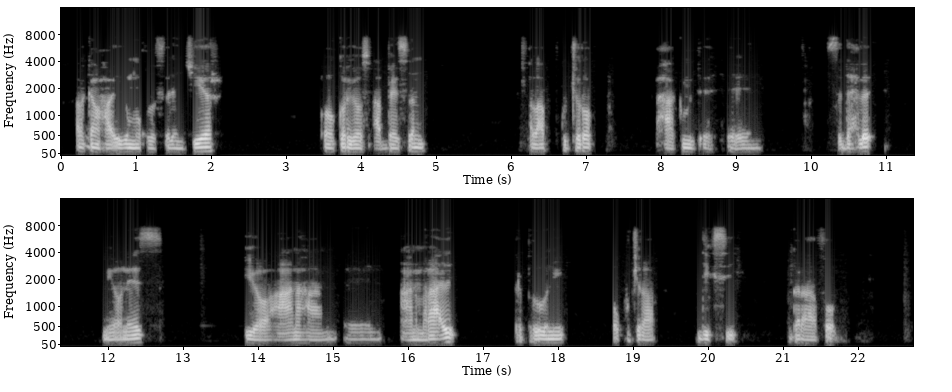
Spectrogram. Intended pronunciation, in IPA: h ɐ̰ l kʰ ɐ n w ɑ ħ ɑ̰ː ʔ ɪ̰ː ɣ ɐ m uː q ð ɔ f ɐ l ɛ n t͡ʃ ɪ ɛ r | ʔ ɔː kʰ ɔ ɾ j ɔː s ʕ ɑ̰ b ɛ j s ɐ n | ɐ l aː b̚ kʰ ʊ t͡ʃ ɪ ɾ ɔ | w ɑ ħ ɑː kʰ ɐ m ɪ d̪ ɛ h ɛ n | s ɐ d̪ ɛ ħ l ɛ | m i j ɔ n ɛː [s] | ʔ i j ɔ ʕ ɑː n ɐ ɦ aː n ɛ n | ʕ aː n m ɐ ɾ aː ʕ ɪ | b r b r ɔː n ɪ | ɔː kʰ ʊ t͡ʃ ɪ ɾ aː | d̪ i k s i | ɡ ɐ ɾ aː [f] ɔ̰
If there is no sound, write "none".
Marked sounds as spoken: s, f

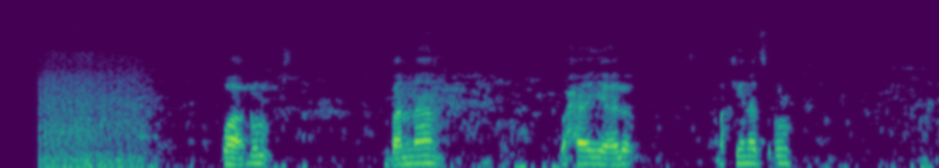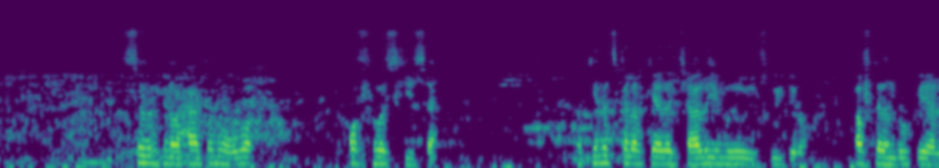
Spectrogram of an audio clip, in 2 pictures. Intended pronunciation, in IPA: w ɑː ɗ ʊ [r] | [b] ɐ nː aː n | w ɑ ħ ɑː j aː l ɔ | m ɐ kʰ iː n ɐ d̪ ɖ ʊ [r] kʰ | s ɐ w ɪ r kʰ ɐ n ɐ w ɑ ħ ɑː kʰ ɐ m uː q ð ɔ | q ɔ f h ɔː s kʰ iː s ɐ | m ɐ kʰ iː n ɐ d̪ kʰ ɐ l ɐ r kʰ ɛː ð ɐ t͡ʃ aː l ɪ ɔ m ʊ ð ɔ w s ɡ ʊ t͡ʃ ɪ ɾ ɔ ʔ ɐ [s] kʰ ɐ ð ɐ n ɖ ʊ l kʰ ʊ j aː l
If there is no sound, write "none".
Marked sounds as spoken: l, b, l, f

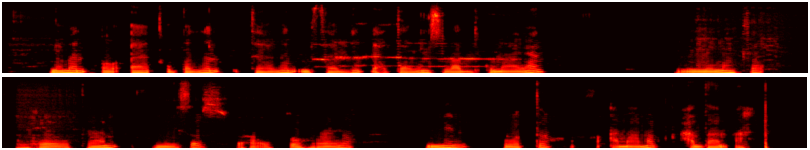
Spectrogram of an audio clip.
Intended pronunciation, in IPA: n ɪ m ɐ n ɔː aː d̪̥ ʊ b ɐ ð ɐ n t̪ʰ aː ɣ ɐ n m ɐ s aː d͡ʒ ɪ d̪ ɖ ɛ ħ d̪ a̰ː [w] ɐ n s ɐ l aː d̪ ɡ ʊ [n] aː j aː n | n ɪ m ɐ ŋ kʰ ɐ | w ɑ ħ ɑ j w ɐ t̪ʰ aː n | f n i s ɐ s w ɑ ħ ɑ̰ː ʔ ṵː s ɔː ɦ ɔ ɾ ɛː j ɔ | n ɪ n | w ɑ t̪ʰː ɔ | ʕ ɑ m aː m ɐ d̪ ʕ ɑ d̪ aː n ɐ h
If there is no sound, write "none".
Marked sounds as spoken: ɣ, n

